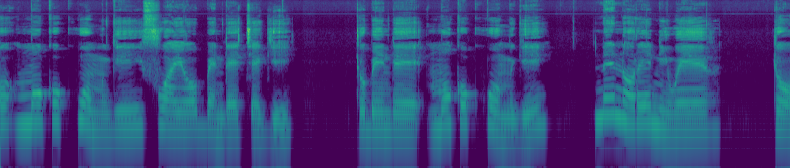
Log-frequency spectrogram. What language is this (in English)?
Luo (Kenya and Tanzania)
